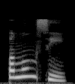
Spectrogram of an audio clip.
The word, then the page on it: pengungsi: Indonesian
